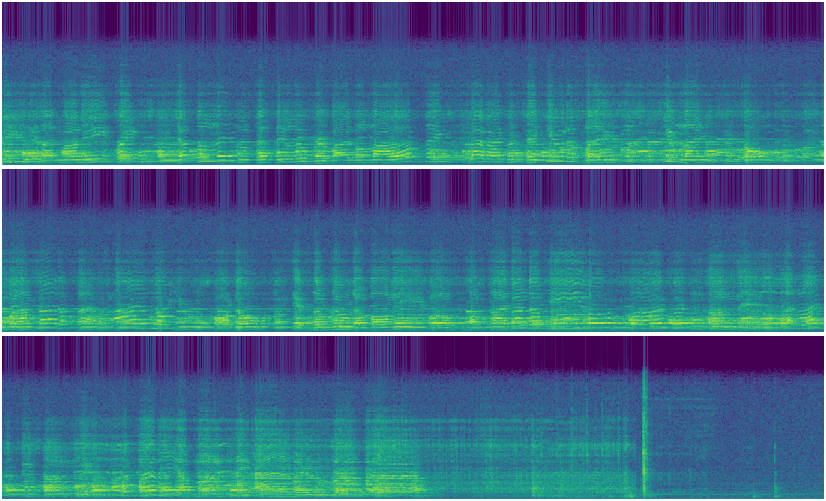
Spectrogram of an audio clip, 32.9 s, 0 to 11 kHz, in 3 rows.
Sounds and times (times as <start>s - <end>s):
Music: 0.0s - 27.9s.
